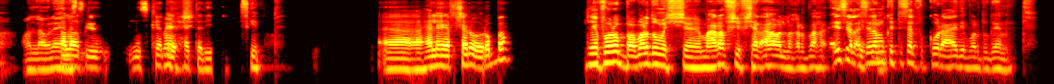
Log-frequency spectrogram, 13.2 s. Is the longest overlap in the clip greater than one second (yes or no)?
no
